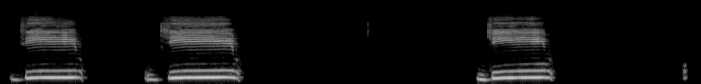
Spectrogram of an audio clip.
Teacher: आप लोगों का जबान का बीच वाला हिस्सा ऊपर की तरफ चिपक रहा है · जीम की अदायगी में जैसे जीम पढ़ेंगे सारे वुस्ते लिसान से अदा होते हैं, लेकिन डिफरेंस क्या है? जुबान का बीच वाला हिस्सा जब ऊपर के तालु से के साथ मिल जाए या चिपक जाए तब जीम अदा होता है।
